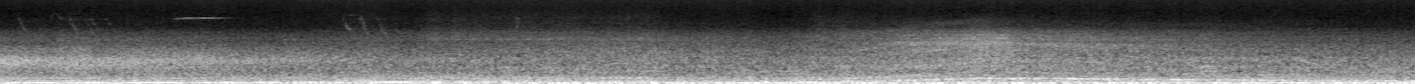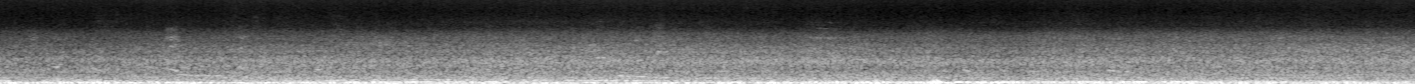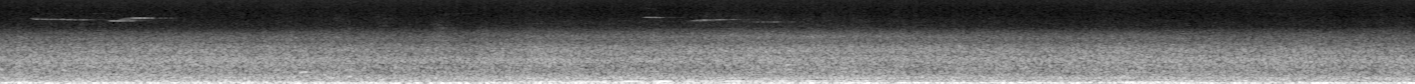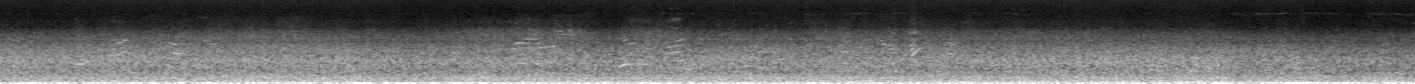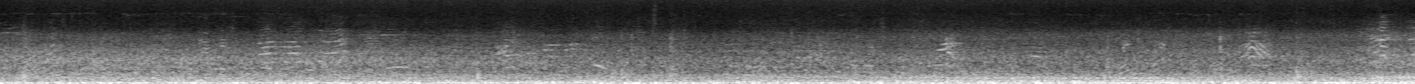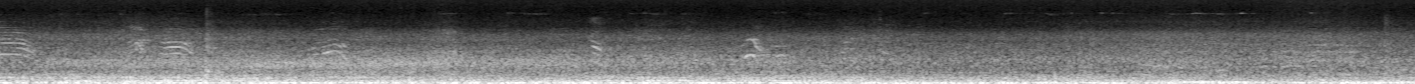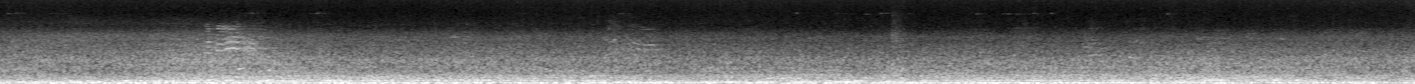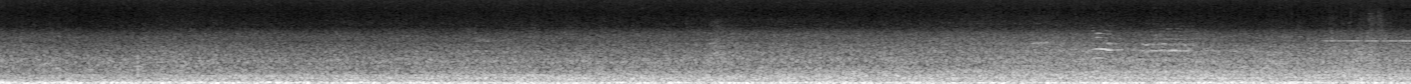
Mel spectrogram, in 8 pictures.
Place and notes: Ambiance in front of the library.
